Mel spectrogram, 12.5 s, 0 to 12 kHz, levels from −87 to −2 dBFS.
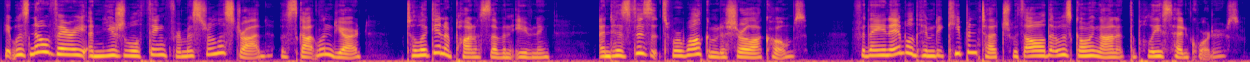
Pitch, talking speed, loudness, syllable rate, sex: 250 Hz, 220 wpm, -19 LUFS, 6.1 syllables/s, female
